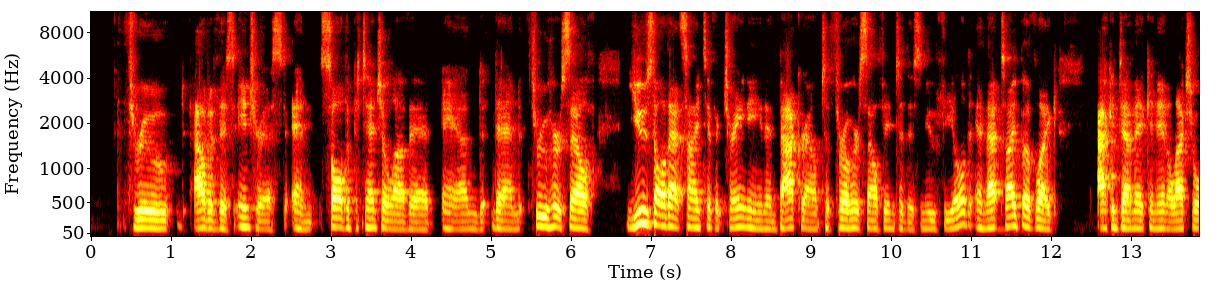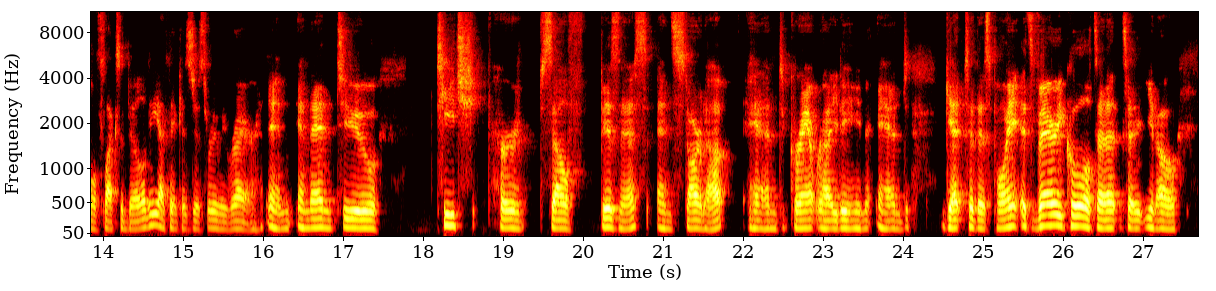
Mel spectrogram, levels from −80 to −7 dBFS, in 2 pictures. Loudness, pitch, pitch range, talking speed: -21 LUFS, 125 Hz, 115-135 Hz, 145 wpm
